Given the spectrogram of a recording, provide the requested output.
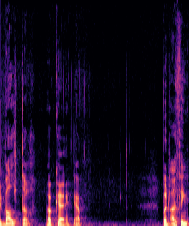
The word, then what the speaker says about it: Walter: Strictly speaking, it's Walter. The German pronunciation would be Walter. Okay. Yeah. But I think we said Walter. Most people say Walter.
